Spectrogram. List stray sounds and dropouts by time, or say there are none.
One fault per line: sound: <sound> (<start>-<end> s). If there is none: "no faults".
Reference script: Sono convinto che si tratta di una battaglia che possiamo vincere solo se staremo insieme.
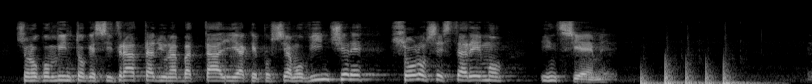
sound: thud (6.4-7.9 s)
